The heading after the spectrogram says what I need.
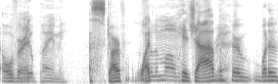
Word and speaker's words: hijab: Hijab? Or what do like Muslim people call it? I don't know. It's spelled like H-I-J-A-B, so I'm going to say hijab.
